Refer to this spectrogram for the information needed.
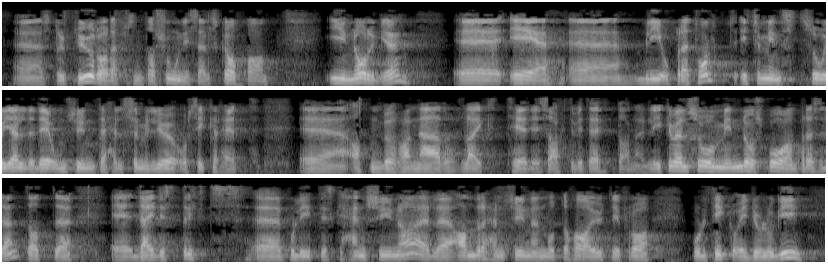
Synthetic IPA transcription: st̪ɾʉk̚t̪ʰʉːɾɔɾɛpɾɛsnt̪ɑʂuːnɪsɛlskɑːpɑ | ʔɪnɔɾɡə | ɛ | bliːʊpɾɛt̪hɔlt̪ɪçːəmɪnst̪sɔjɛld̪əd̪ɛʊmsyːnn̩t̪ʰɪlhɛlsəmɪljøːʔɔsɪkːəɾheːt̪ | ɑ̰t̪̚d̪ɛn̩bøːɾhɑːnæːɾlæɪkt̪ʰːɪld̪ɪsːəɑkt̪ɪʋɪt̪ʰeːt̪ənəliːkəʋɛlsɔmɪnd̪əɔspʰɔpʰɾɛsɪd̪ɛnt̪ɑt̪ | d̪æɪd̪ɪst̪ɾɪkt̪spʰʊliːt̪ɪskəhɛnsyːnəɛlːəɾɑnd̪ɾəhɛnsyːnənmɔt̪ːəhɑːʉːt̪ɪfɾoː | pʊlɪt̪ʰɪkːɔɪd̪ɛʊlʊɡiː

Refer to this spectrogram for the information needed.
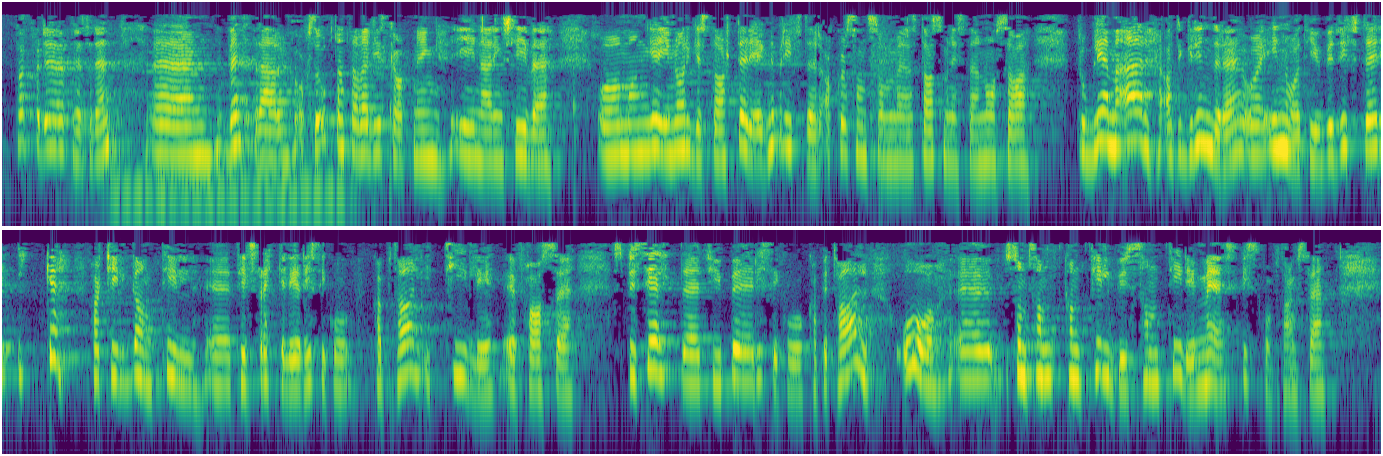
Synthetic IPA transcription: t̪ʰɑkːfɔɖɛpʰɾɛsɪd̪ɛnt̪ | ʋɛnst̪ɾəæɾɔ̰ksɔʊpt̪ʰɑt̪ːɑʋæɖiːskɑːpnɪŋɪnæːɾɪŋsliːʋə | ʔɔmɑŋːəɪnɔɾɡəst̪ɑːʈəɾeːɡnəbəd̪ɾɪft̪əɾɑ̰kʉɾɑt̪sɔnt̪sɔmst̪ɑːt̪smɪnɪst̪əɾɳːoːsɑːpʰɾʊbleːməʔæɾɑ̰t̪ɡɾʏnd̪əɾəɔɪnːʊʋɑt̪ʰiːʋəbəd̪ɾɪft̪əɾɪkːəhɑːʈʰɪlɡɑŋt̪ʰɪlt̪ʰɪlst̪ɾɛkːəlɪɾɪsɪkʊ | kʰɑpɪ̥t̪ʰɑːlɪt̪ʰiːd̪lɪfɑːsəspɛsɪɛlt̪t̪ʰyːpəɾɪsɪkʊkʰɑpɪt̪ʰɑːlʔɔ | sɔmsɑkʰɑnt̪ʰɪlbyːsːɑmt̪ʰiːd̪ɪmɛspɪskʰʊmpət̪ʰɑŋsə

